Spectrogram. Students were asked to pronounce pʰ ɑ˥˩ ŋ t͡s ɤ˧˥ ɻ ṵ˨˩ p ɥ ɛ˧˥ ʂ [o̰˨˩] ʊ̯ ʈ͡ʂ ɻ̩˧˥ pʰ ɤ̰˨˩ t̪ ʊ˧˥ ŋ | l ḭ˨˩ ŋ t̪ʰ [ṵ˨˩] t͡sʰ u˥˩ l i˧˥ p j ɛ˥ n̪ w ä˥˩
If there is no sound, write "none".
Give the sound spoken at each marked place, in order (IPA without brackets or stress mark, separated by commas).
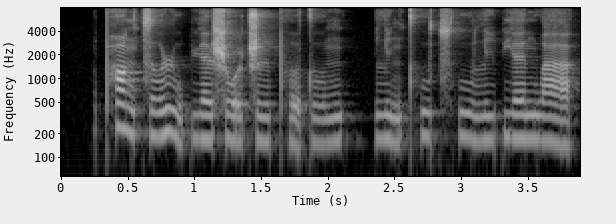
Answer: o̰˨˩, u˥˧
